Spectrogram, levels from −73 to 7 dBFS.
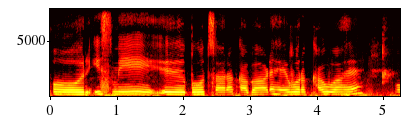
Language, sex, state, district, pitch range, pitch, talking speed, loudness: Hindi, female, Haryana, Charkhi Dadri, 200-215 Hz, 205 Hz, 125 wpm, -12 LUFS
